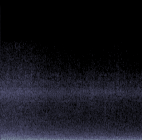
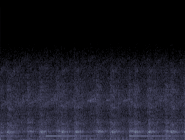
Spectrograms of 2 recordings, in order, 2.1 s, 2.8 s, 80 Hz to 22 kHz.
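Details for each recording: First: Hemi V8 after a cam swap idles smoothly and evenly with a deep regular beat and no misses, now fixed. Before the fix it ran rough and threw codes. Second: Hemi V8 after a cam swap, running rough with codes: leakdown hiss with faint whistling on cylinder 1, coil packs removed, gauge reads zero. The cylinder won't hold pressure, likely from a pushrod slightly off holding the valve open.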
